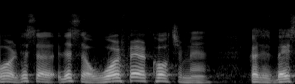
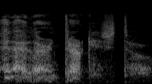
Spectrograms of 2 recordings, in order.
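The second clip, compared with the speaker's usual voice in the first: hushed, secretive, confiding whisper, barely voiced. Acting out a man who suddenly started whispering to him, retelling a whisper. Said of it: "And then he started whispering".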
